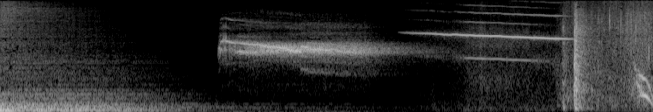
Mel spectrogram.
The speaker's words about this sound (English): All right, here it is, the sound of a bald eagle flying and dropping a water balloon on a porcupine. Sound explosion.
